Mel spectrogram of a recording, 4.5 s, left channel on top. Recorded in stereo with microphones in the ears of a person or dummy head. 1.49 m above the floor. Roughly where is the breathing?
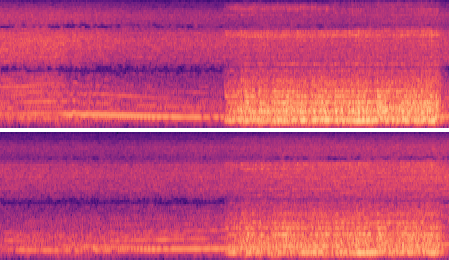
Left.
